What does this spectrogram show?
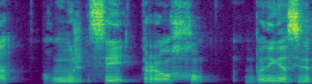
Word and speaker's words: rojo: niveau de base débutant à un rouge c'est rojo bons exercices de prononciation le pôle coup quand même heureux air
